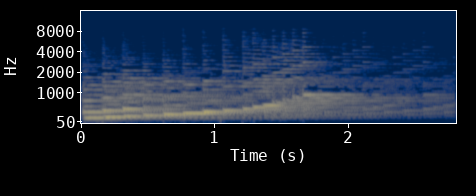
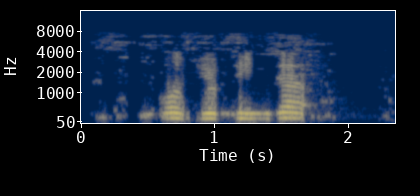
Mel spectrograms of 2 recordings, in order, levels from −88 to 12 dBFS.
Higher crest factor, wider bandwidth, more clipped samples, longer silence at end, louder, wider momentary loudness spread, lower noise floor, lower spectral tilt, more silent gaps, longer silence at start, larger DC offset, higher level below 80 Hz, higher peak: about the same, 14 dB vs 18 dB; first, 8.2 kHz vs 7.2 kHz; neither; second, 0.15 s vs 0.65 s; second, -29 LUFS vs -19 LUFS; first, 19 LU vs 15 LU; about the same, -53 dBFS vs -55 dBFS; about the same, -8.5 dB/octave vs -8 dB/octave; neither; second, 0 s vs 0.45 s; neither; second, -78 dBFS vs -58 dBFS; second, -14 dBFS vs -2 dBFS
